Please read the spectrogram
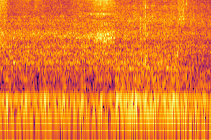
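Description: Steady engine and road hum inside a moving car.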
